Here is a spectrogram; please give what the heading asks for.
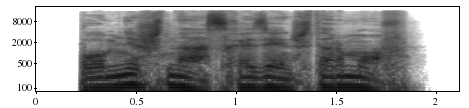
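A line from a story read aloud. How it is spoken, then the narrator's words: Whisper. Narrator (Russian): шепнул один из них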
